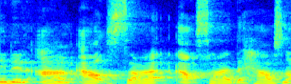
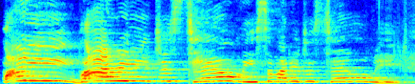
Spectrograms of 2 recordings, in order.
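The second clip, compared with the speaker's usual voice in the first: much higher, louder, pleading; upset protest; 6 dB louder than usual. Retold or imitated. Girlfriend protesting to mother, high pleading. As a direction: demand to know why. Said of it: "I'm like".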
